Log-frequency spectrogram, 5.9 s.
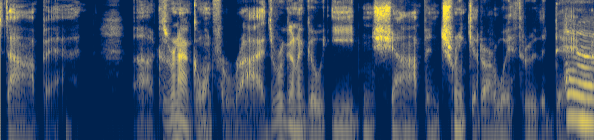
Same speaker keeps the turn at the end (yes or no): no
